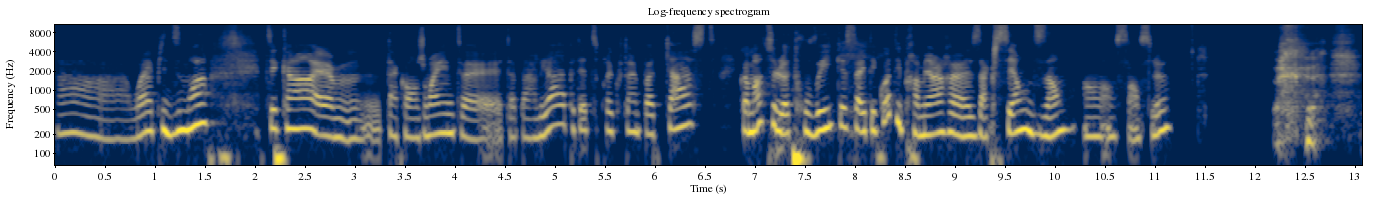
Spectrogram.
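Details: Adult woman speaking French; normal fluent speech.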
